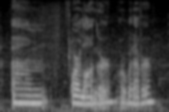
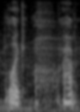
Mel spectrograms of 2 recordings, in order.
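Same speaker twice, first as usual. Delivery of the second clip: shaky sigh; 7 dB quieter than usual. Real, not acted. Sighs while describing anxiety.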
